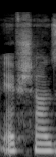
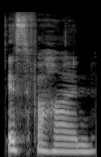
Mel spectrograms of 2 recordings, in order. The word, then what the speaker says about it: Isfahan: internet addiction disorder in if Sean's University students so this if if I'm not pronouncing that correctly sorry it's Isfahan Isfahan University so Isfahan university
